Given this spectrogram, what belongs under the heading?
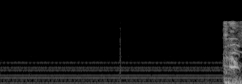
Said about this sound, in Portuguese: Deixa eu ver, é o ar-condicionado? É o ar-condicionado.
